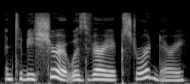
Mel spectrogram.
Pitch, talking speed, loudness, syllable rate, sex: 230 Hz, 250 wpm, -16 LUFS, 7.2 syllables/s, female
